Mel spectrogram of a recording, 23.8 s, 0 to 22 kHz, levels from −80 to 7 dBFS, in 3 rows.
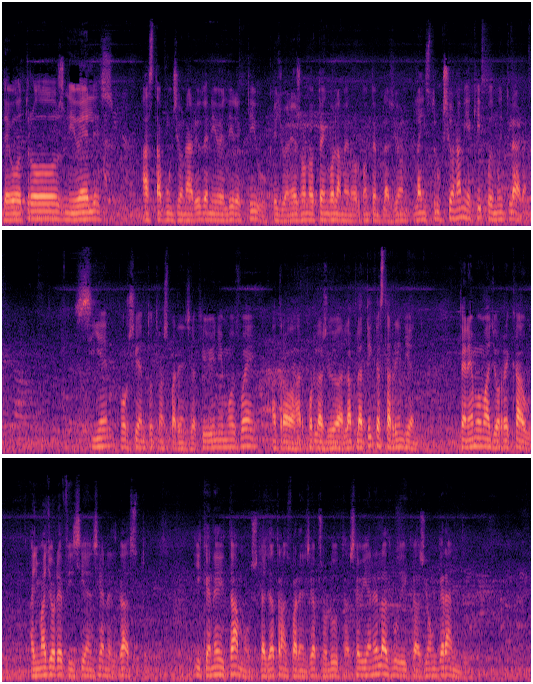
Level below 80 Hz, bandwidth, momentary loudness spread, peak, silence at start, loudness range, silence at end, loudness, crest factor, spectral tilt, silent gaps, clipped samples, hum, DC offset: -38 dBFS; 15.5 kHz; 13 LU; 0 dBFS; 0 s; 5 LU; 0 s; -19 LUFS; 18 dB; -6.5 dB/octave; none; under 0.1%; none; under 0.1%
